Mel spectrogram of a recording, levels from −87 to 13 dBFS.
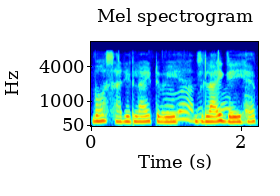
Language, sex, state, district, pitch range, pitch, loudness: Hindi, female, Himachal Pradesh, Shimla, 195-210 Hz, 200 Hz, -14 LUFS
